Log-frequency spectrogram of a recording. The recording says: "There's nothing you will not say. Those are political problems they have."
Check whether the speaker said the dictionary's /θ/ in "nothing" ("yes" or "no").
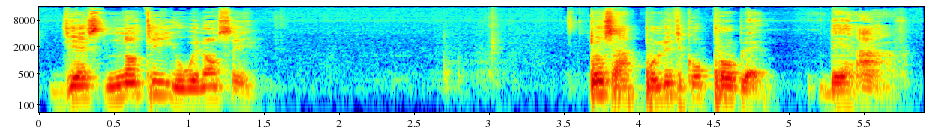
no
